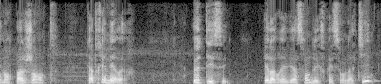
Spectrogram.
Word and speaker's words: etc.: Alors prononcez-le Jean et non pas jante. Quatrième erreur. ETC.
